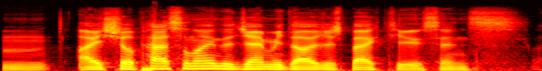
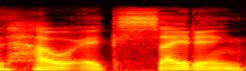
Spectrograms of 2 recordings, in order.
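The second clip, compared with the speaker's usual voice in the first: ordinary delivery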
